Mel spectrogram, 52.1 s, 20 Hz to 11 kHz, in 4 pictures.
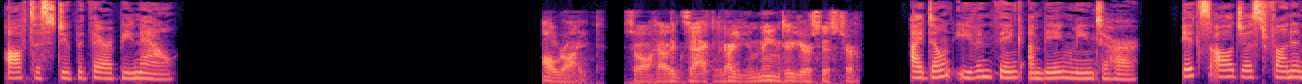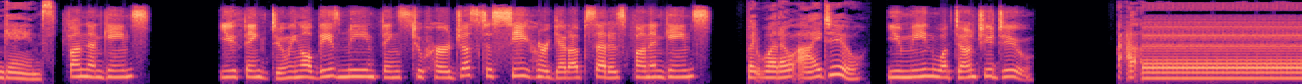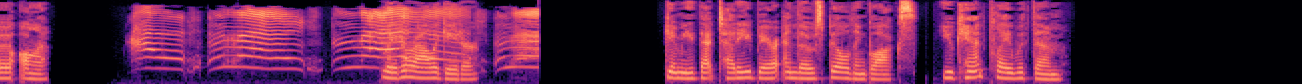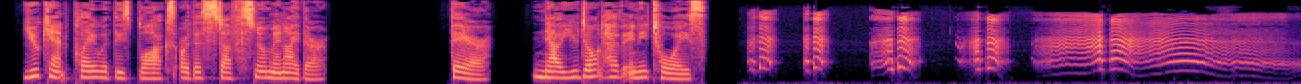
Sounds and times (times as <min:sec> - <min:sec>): Speech: 0:00.1 - 0:01.8, 0:05.4 - 0:14.6, 0:15.2 - 0:23.4, 0:24.2 - 0:26.6, 0:29.9 - 0:30.8, 0:32.7 - 0:36.8, 0:39.3 - 0:42.4, 0:43.6 - 0:46.2.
